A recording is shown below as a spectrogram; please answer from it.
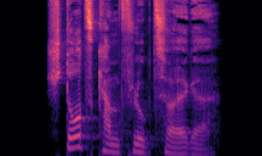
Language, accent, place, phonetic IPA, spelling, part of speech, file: German, Germany, Berlin, [ˈʃtʊʁt͡skamp͡fˌfluːkt͡sɔɪ̯ɡə], Sturzkampfflugzeuge, noun, De-Sturzkampfflugzeuge.ogg
- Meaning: nominative/accusative/genitive plural of Sturzkampfflugzeug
